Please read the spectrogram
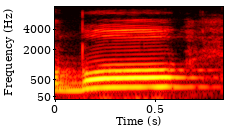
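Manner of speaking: बो said alone, loud, lips rounded; isolated syllable. Shown as a demonstration. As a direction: give बो on its own, round ओ. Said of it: "ध्यान से सुनो".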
